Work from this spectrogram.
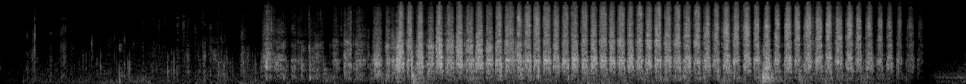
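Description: Sanding down a corner of a custom console for a Cummins-swapped square-body K30 pickup truck: a few light scrapes first, then a steady run of fast rhythmic rasping strokes close up for several seconds before it stops.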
